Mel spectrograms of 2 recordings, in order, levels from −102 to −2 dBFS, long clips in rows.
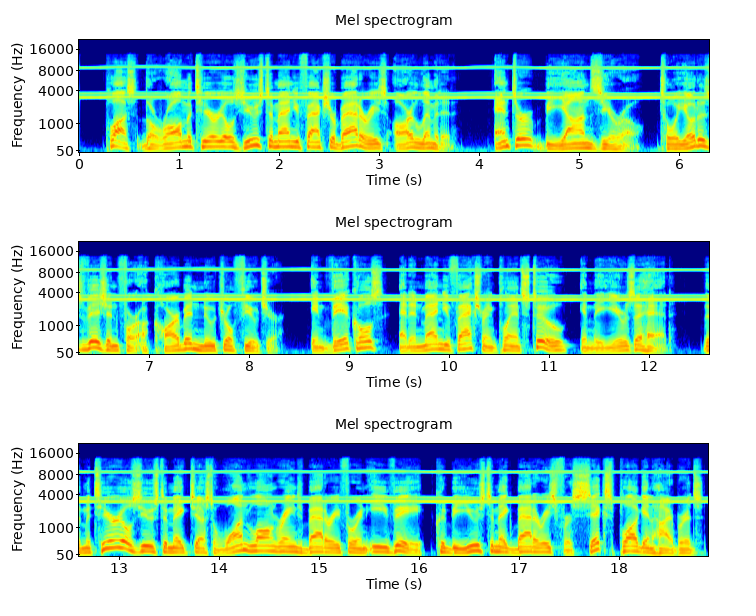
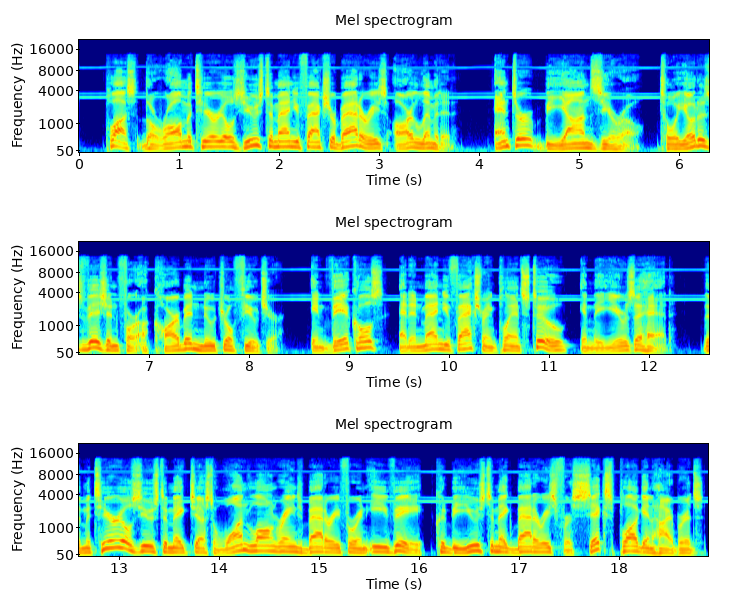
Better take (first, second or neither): second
